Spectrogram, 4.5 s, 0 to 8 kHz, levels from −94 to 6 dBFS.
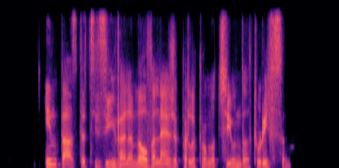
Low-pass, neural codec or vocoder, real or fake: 7.2 kHz; codec, 16 kHz, 2 kbps, X-Codec, HuBERT features, trained on general audio; fake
